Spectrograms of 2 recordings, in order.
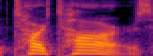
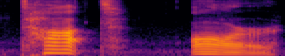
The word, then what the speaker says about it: Tatar: So, we're trying to figure out the tartars. Well, we figured out that it's not tartar. It's actually tatar or tat, I should say. That's really a little bit better of a pronunciation.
